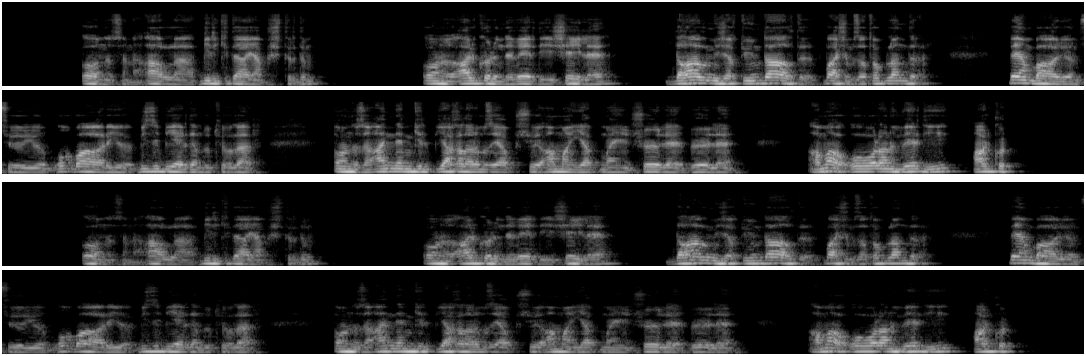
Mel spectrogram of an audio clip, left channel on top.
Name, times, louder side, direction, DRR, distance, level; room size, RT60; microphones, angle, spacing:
voice 1, 0.8-3.1 4.2-6.1 6.6-9.2 10.1-13.4 14.1-18.2 18.9-20.8, left 3 dB, 85° left, 0.5 m, -25 dB
2.8 x 2.2 x 2.8 m
head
